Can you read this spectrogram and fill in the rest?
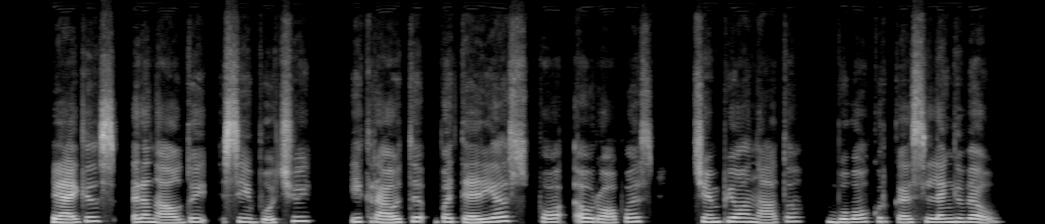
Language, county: Lithuanian, Alytus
